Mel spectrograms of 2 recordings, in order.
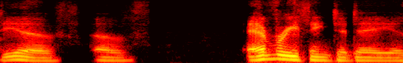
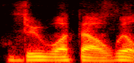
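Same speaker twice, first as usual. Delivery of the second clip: ordinary delivery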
